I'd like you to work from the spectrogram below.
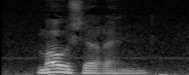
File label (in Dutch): "mozeren", Dutch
